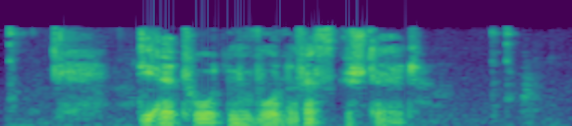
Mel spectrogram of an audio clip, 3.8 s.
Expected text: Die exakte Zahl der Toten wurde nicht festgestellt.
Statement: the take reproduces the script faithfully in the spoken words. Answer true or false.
false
